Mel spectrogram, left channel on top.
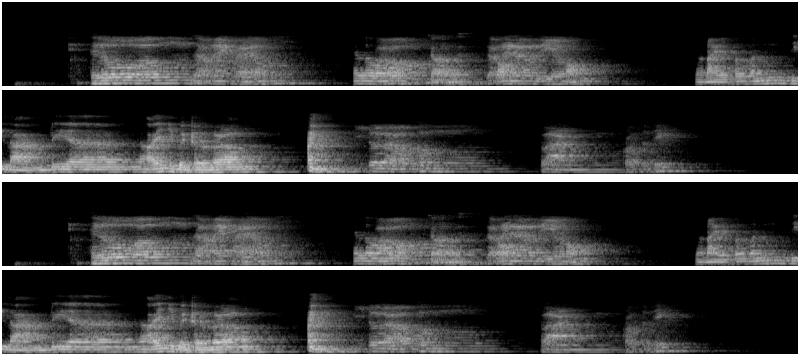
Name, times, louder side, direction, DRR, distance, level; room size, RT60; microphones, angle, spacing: voice 1, 0.9-2.9 3.7-4.6 4.8-5.7 11.1-12.8 13.3-14.6, equal, 5° right, -8 dB, 2.1 m, -26 dB
voice 2, 3.5-4.7 4.9-5.1 5.6-5.9 6.9-10.5 11.0-11.2, left 1 dB, 15° left, 0 dB, 0.6 m, -20 dB
11.0 x 7.6 x 2.6 m, 0.92 s
head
